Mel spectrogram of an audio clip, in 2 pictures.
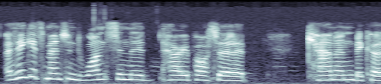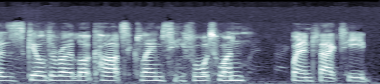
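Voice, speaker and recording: A woman's voice: medium pitch, fairly even intonation, normal speed, no room sound, muffled recording. A woman co-hosting a comedy show, casually reading fan fiction aloud and commenting on it. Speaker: co-host reading the female parts.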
